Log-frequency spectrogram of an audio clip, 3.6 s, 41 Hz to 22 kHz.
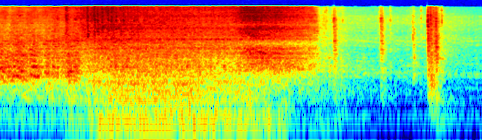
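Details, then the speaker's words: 1959 Lincoln with a new ignition switch: steady starter cranking at about three turns a second, never catches, starter cuts off; crank no-start, a weak or dead fuel pump or a stuck float or needle and seat is suspected. "it should have been primed by now yeah there's no way so my curiosity points to is there fuel or do we have a stuck float that's stuck up or a stuck need and seat that's stuck in in"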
